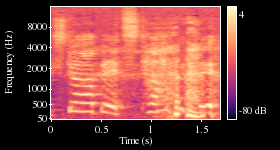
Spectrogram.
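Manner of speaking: very loud, very slow, drawn-out, high shout. Retelling what a lady on the sideline of a basketball fight did: imitating someone shouting. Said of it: "just shouting".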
